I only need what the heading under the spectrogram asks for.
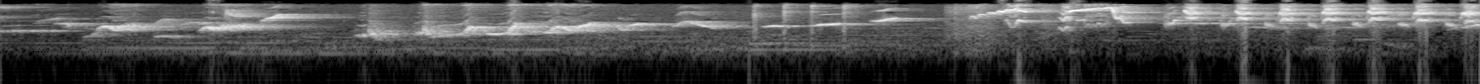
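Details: Medan-type white-rumped shama training song for provoking caged birds: a continuous run of varied whistles and slurred phrases climbing in pitch, ending in fast, sharp, repeated chattering notes.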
